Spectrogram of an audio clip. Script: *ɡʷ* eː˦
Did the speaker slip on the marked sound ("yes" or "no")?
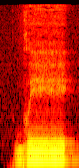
no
